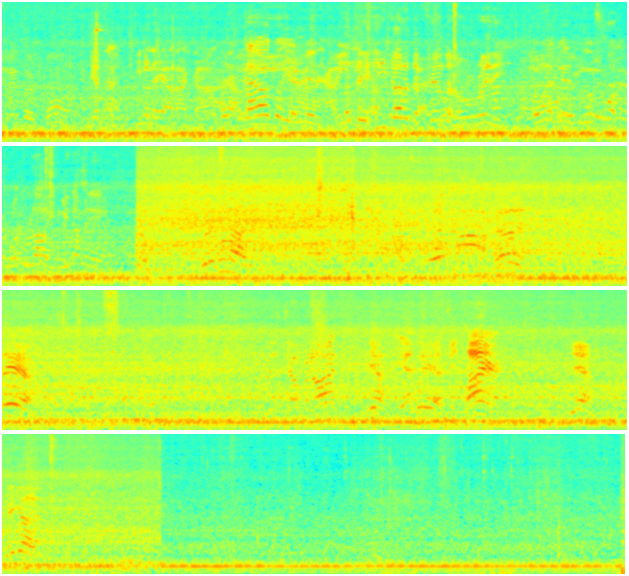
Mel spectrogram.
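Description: Indistinct voices of people talking over the steady drone of a boat engine, the background changing abruptly about eight and twenty seconds in.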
